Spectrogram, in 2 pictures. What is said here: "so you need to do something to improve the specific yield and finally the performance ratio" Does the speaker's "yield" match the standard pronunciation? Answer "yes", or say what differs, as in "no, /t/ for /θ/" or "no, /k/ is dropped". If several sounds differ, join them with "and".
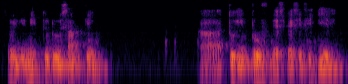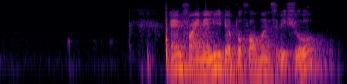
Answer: no, /d/ is dropped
